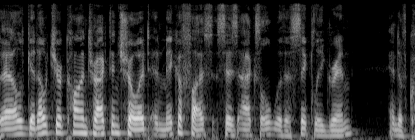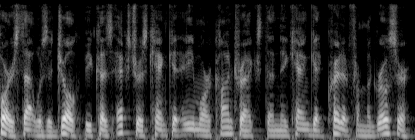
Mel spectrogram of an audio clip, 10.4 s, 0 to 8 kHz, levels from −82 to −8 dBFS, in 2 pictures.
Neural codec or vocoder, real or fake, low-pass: none; real; 7.2 kHz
